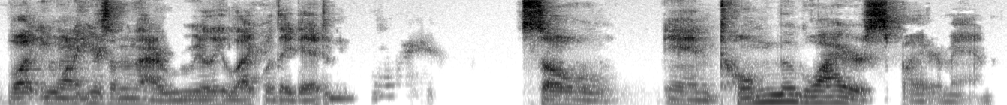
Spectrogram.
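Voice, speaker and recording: A man's voice: low-pitched, animated, moderate pace, bright, forceful tone. Podcast host, a man in his thirties, eager and rambling, trips over his own sentences. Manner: eager, rambling, with frequent restarts. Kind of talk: casual movie review chat.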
